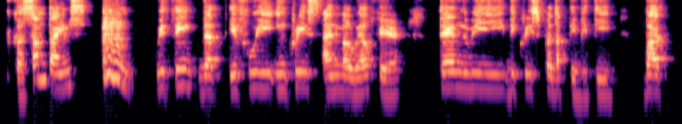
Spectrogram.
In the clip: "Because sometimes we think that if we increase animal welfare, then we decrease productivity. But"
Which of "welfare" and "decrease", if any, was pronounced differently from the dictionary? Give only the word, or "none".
none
